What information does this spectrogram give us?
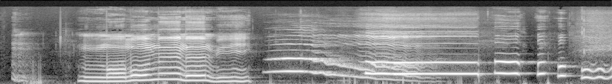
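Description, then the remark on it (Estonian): Singers run through vocal warm-up exercises, holding sustained tones that slide and step up and down the scale, ending in short repeated notes. The voices are fairly loud, with no speech. “no siis teil on aegu praegult nii, nüüd me saame kuulata kolmkümmend sekundit, kuidas lauljad laulavad häält lahti”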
